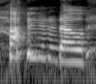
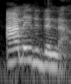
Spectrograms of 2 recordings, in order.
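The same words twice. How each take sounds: First: Louder, higher, laughing through it; laughing emphasis. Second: Said in the usual way. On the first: Real, not acted. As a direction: laugh as you insist on it. Repeats line, second time bigger.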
